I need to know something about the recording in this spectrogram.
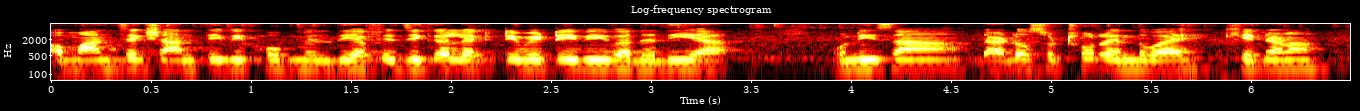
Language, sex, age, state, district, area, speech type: Sindhi, female, 45-60, Uttar Pradesh, Lucknow, rural, spontaneous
